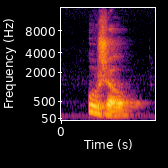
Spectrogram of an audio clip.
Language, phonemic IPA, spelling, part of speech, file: Dutch, /ˈuzo/, ouzo, noun, Nl-ouzo.ogg
- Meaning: ouzo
